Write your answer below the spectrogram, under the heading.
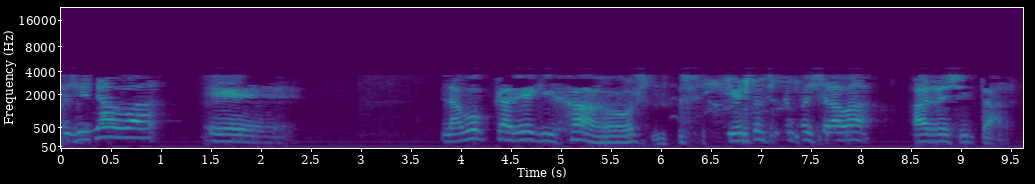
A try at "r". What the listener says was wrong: Usted tampoco pronuncia bien la R, me parece. Que no pronuncia bien la R usted, como Demóstenes.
